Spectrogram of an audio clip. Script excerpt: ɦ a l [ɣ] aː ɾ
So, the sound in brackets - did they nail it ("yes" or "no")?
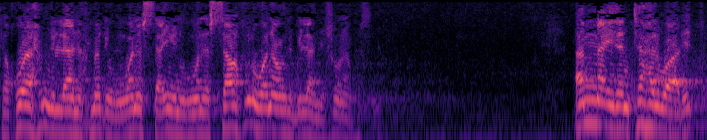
no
